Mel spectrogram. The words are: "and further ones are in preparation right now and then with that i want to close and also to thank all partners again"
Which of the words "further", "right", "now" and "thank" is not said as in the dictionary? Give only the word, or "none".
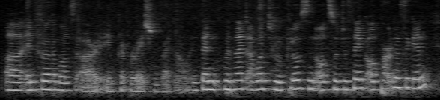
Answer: none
